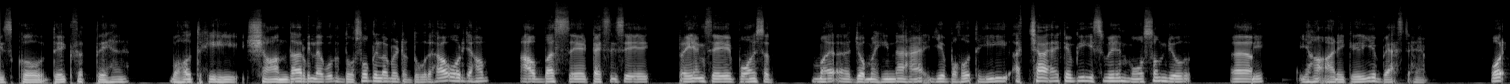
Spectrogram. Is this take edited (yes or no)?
yes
